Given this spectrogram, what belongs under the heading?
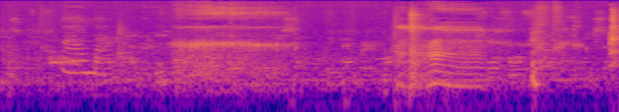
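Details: Young girl playfully imitating her father's snoring: rough, voiced snorts and drawn-out breaths; not true snoring.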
